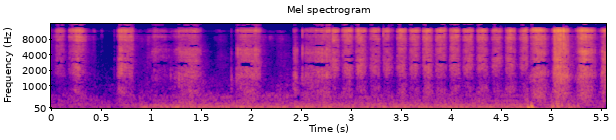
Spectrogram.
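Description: A white and purple 100/180 emery nail file is stroked along the side of a long, clear stiletto plastic/gel nail extension worn on a gloved hand, rubbing and scratching its small, solid surface. A few slow, separate strokes give way to about two dozen quicker back-and-forth passes, each a bright, dry, hissy scrape that grows louder toward the end.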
